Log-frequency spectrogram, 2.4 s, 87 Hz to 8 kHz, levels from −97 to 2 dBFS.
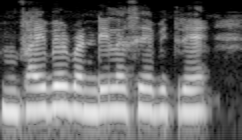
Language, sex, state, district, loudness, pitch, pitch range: Bengali, female, Assam, Hailakandi, -14 LUFS, 225 Hz, 220-235 Hz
